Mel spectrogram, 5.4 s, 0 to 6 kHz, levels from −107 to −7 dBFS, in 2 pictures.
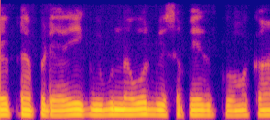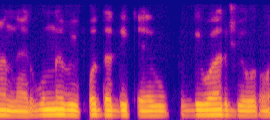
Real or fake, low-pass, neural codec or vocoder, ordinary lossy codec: fake; 5.4 kHz; codec, 24 kHz, 3.1 kbps, DualCodec; none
